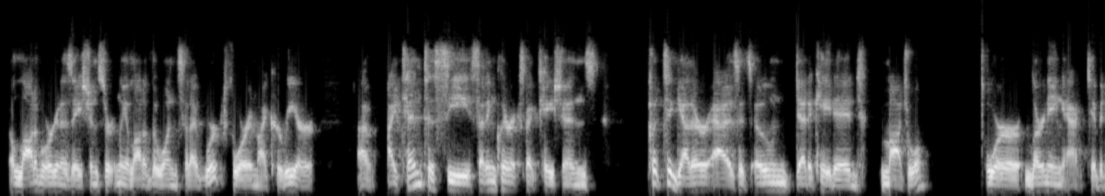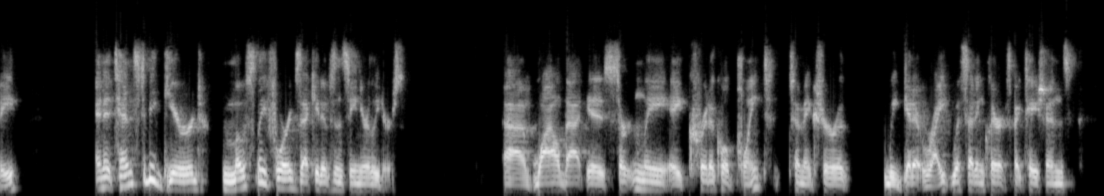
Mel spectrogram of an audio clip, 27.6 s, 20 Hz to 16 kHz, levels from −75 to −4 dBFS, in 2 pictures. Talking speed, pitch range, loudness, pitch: 145 wpm, 90-110 Hz, -15 LUFS, 95 Hz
